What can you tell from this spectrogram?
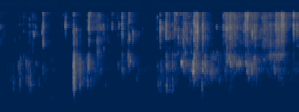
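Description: Faint water splashing and dripping in a bucket as hands move among live fish. There is a sharp splash about a second in, and a busier run of small splashes near the end.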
